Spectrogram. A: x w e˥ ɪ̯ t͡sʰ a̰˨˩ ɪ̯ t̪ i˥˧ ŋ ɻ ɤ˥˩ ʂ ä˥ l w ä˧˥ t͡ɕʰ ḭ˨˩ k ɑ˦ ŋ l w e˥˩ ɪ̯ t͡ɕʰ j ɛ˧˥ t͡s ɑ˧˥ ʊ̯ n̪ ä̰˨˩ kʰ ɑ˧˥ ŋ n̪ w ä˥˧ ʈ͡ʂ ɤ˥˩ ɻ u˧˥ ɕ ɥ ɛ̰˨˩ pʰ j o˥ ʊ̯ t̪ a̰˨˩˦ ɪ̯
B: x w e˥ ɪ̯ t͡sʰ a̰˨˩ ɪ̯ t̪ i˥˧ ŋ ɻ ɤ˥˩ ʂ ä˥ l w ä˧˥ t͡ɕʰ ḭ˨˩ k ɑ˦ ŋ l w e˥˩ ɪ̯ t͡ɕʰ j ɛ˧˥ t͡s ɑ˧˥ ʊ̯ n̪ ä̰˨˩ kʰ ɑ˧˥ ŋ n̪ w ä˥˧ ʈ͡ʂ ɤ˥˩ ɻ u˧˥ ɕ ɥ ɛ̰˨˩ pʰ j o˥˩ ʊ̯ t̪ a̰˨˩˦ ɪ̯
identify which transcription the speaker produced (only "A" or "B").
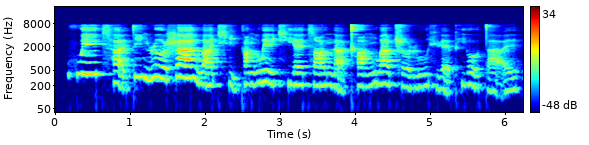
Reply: B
